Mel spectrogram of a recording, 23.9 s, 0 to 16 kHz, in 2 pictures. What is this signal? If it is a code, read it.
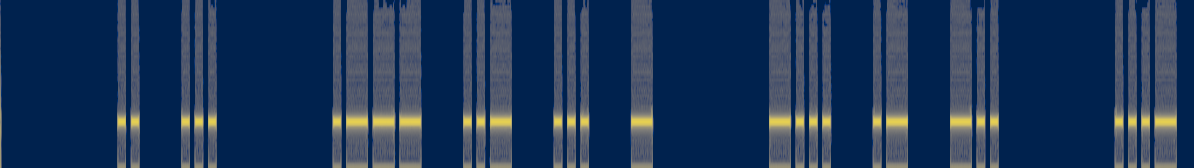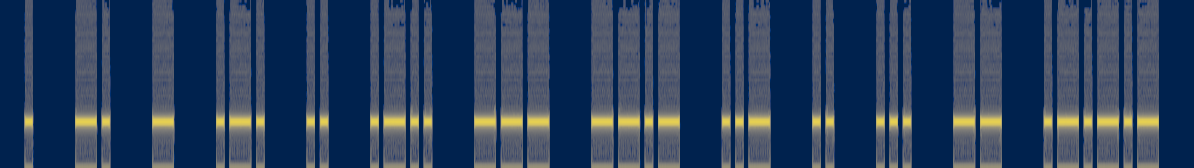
Morse code, heard as a keyed tone, about 18 wpm, spaced as for 12 wpm, 1000 Hz. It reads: IS JUST BAD VENTRILOQUISM.
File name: qotdfiles / 12wpm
